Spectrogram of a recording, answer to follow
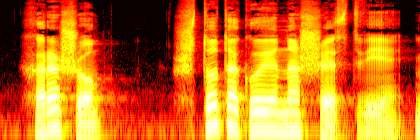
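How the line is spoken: Suddenly loud. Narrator (Russian): неожиданно для себя громко сказал Яр

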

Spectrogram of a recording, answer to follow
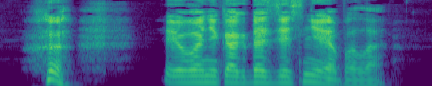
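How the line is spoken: Scornful snort. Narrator (Russian): фыркнул Дионус

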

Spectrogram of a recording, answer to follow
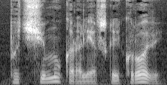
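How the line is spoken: Frightened whisper. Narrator (Russian): испуганно шепнула Маргарита

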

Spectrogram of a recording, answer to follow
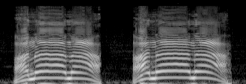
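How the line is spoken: Shout, leaping up. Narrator (Russian): Вскочив на ноги, Кикаха закричал

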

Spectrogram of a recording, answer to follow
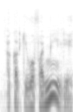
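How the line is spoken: Whispered in ear. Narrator (Russian): тихо спросили на ухо

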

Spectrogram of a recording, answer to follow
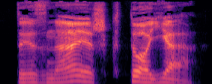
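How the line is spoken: Growling. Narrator (Russian): прорычал он

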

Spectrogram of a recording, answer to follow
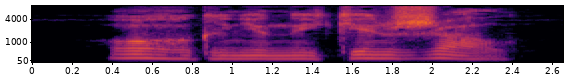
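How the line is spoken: Breathless exclamation. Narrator (Russian): выдохнул Кабат-Шах

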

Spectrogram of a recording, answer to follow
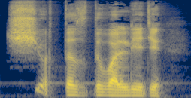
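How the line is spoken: Strained, forced out. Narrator (Russian): выдавил тот

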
